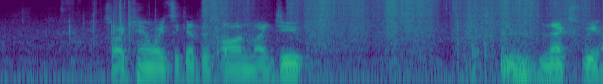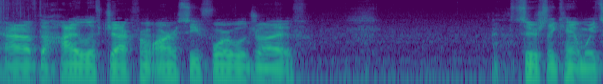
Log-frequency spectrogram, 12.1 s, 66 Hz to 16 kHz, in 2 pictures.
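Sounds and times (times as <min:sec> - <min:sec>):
plastic bag rustling: 0:00.6 - 0:06.4.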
